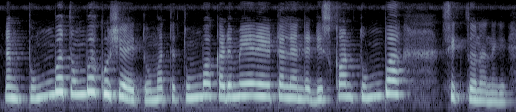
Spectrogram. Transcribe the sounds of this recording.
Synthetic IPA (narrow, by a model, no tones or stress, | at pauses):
nɐŋɡet̪umbat̪umbɐkʰuʂiaːjt̪umɐt̪ːut̪umbakɐɽimeːɾeːiʈːɐlːeɐnd̪ɾeɖiskaːɳʈ̚t̪umba | sik̚t̪unɐnɐɡe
